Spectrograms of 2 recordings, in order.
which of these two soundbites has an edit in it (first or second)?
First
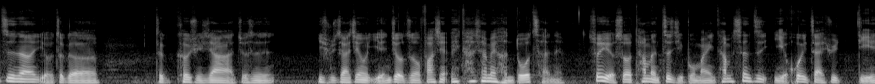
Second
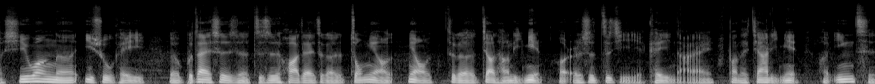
second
